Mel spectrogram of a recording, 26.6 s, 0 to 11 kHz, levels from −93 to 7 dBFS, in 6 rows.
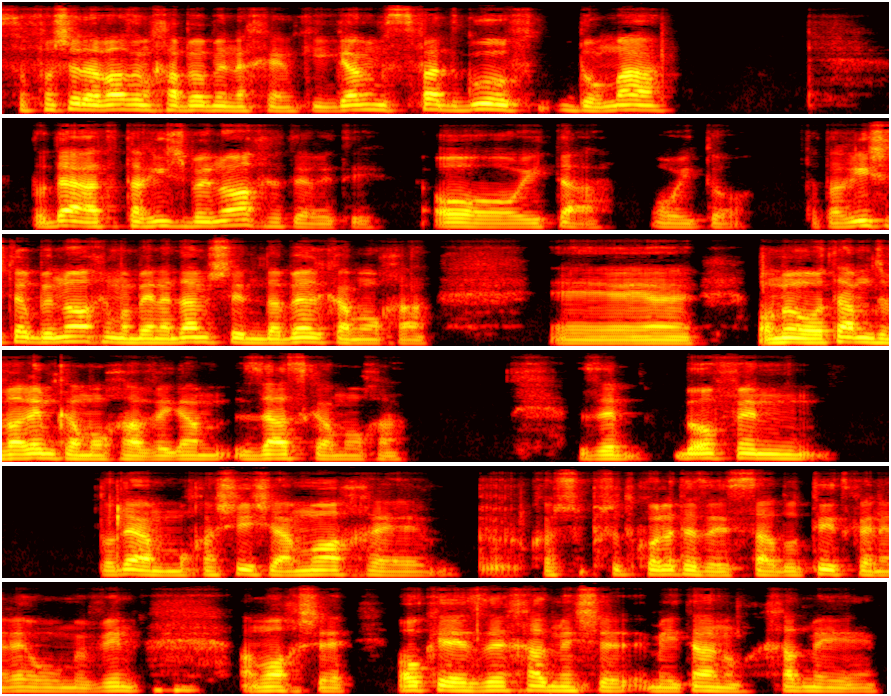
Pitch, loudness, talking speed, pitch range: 115 Hz, -19 LUFS, 140 wpm, 105-130 Hz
